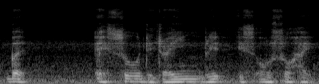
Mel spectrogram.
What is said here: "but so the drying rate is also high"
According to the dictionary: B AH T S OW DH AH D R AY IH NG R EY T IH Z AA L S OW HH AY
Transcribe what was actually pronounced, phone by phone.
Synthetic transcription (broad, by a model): B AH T S OW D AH D R AY IH NG R EY T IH S AA L S OW HH AY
